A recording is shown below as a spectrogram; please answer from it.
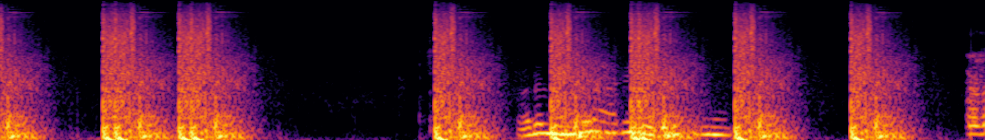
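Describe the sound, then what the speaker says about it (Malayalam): Video game gunfire cracks in loud, close bursts, with several separate volleys of rapid shots broken by short pauses and a voice briefly under the shooting. "നിങ്ങളെന്താ വെടിവെക്കുന്നത്?"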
